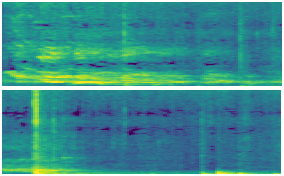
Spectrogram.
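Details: Healthy newborn Toy Poodle puppies give a burst of high, wavering whimpers at the start, then fade to quiet with a few low thumps and handling noises.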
